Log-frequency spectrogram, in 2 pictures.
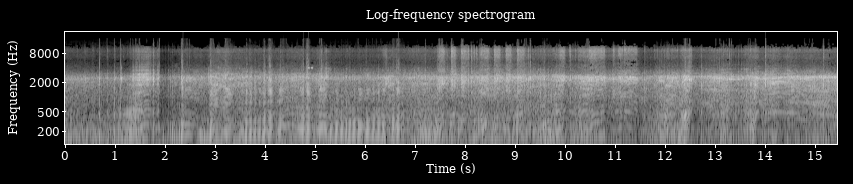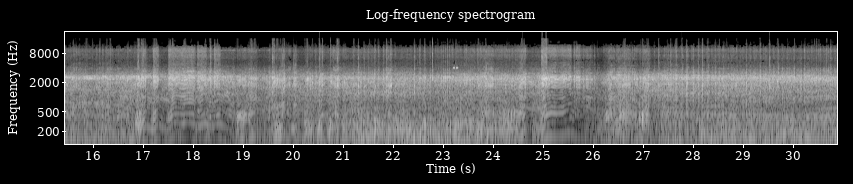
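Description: Several off-road motorcycle engines revving hard, their pitch rising and falling again and again under heavy throttle as the bikes are forced up a steep, muddy hill climb.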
